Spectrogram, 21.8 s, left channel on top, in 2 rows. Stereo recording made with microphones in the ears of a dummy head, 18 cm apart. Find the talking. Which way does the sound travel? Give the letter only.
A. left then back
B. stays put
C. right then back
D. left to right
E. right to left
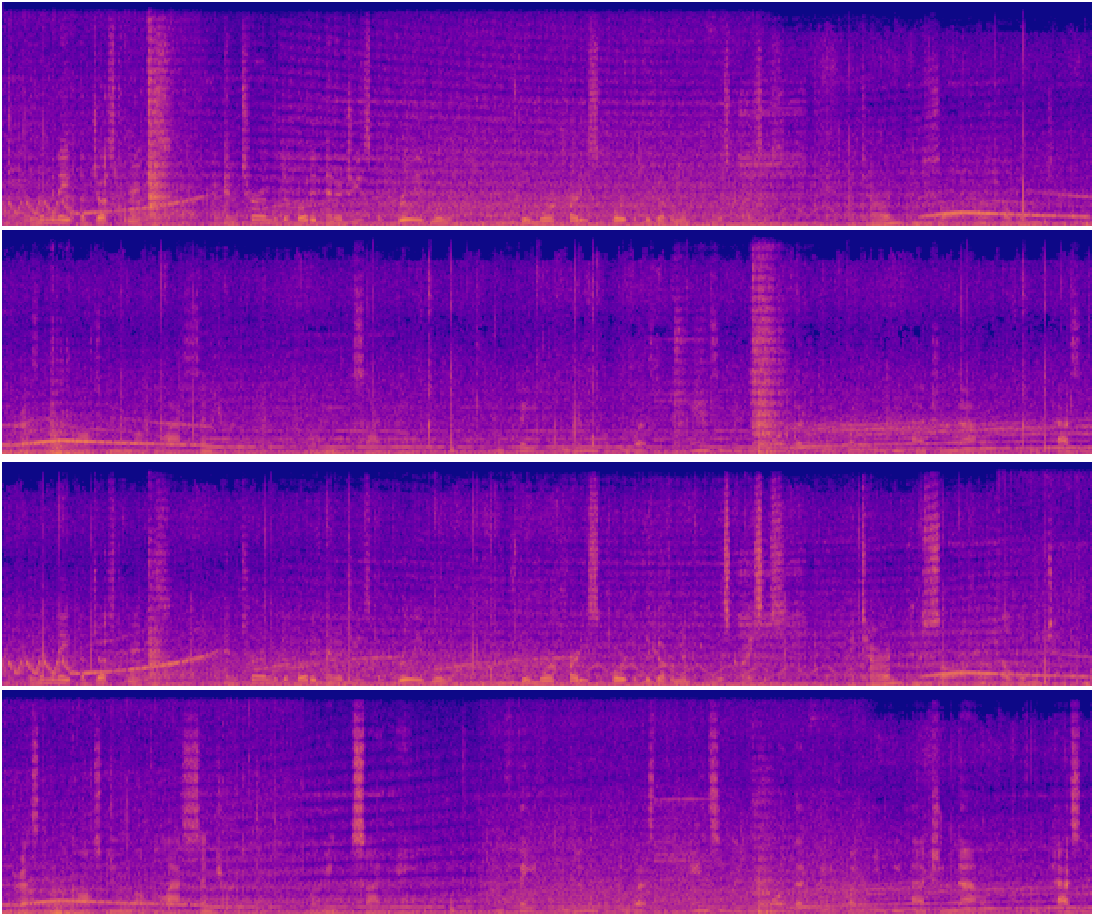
D.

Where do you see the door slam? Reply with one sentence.
You can hear the door slam on the left.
